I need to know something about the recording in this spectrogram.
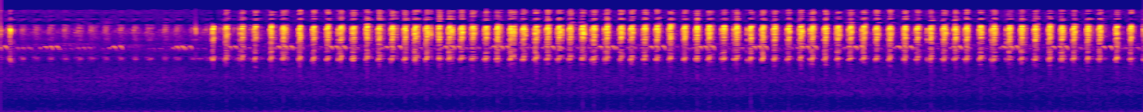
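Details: Walang kecek grasshopper calling: after a quieter lead-in of faint buzzy notes, loud high-pitched rasping pulses start near two seconds and repeat steadily about four times a second over a faint low hum.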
